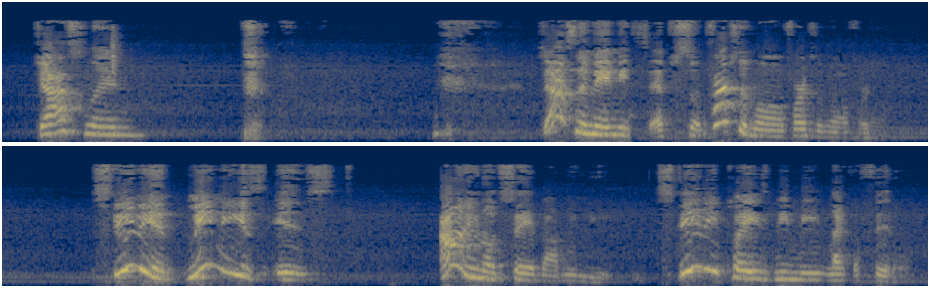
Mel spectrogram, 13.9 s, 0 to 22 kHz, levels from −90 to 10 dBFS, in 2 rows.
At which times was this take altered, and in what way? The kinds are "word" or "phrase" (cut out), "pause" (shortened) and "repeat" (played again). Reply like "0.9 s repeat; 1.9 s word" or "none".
4.7 s word; 6.5 s word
